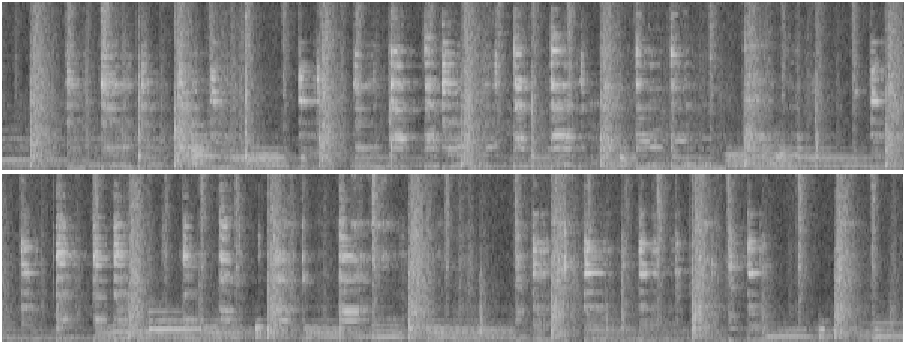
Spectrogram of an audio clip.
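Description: A live soul band playing an instrumental passage: guitar over a steady drum-kit beat, with no singing.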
